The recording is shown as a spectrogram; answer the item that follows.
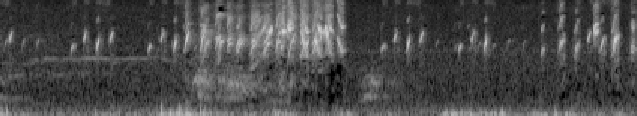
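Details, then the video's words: Early-morning goldfinch mule giving scattered high chirps with a short, dense, buzzy twittering burst in the middle, over low rumbling background noise. "The inspiring Motif of the Mule Goldfinch"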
